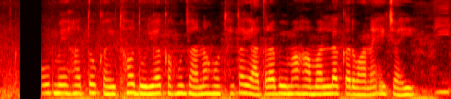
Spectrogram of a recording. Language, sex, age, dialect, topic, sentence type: Chhattisgarhi, female, 18-24, Eastern, banking, statement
